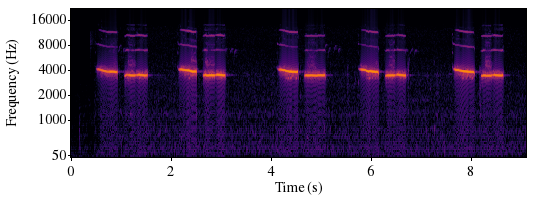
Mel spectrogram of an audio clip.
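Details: Black-capped chickadee song, a clear, smooth two-note whistle, the second note slightly lower, heard as "hey, sweetie". It is repeated five times about every two seconds, with no other sounds.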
